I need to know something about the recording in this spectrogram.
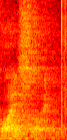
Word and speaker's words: weissite: I would look at something like, it's actually pronounced Weissite.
